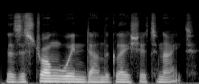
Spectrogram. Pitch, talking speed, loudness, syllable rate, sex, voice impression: 120 Hz, 300 wpm, -19 LUFS, 6.5 syllables/s, male, very masculine, slightly adult-like, thick, slightly relaxed, weak, dark, soft, slightly muffled, fluent, slightly raspy, cool, very intellectual, slightly refreshing, sincere, very calm, friendly, very reassuring, slightly unique, elegant, slightly wild, sweet, lively, kind, slightly intense, slightly modest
